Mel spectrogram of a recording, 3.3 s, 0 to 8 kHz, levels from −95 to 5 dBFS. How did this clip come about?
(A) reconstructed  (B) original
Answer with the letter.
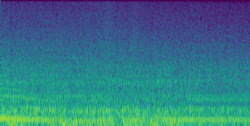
A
